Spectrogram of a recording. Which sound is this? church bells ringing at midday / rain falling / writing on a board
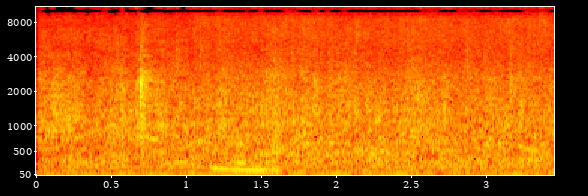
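rain falling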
